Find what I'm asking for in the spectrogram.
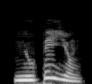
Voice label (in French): "nous payons", frances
